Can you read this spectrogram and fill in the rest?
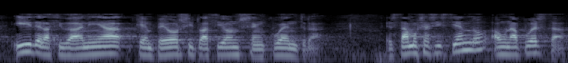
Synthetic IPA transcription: iðe̞laθjuð̞aðaniakeːmpe̞o̞ɾsit̪waθjõ̞nse̞ŋkwẽ̞nt̪ɾa̰ | e̞st̪amo̞sasist̪je̞nd̪o̞ʔa̰unapwe̞st̪a̰

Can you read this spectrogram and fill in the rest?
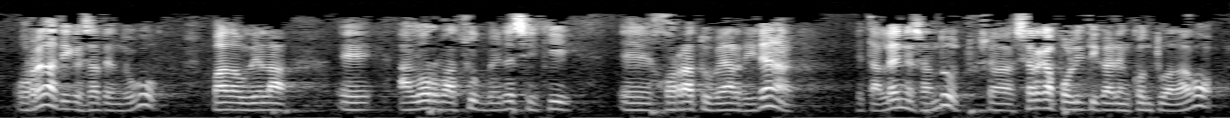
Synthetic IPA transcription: o̞re̞ɣ̞at̪ike̞sat̪e̞nd̪uɣ̞u | bað̞awð̞e̞la | alo̞ɾβat͡suk̚be̞ɾe̞siki | ʝo̞rat̪uβe̞aɾðiɾe̞nak | e̞t̪ale̞ːne̞sand̪ut̪sse̞ɾɣapo̞lit̪ikaɾe̞ŋko̞nt̪uaðaɣ̞o̞

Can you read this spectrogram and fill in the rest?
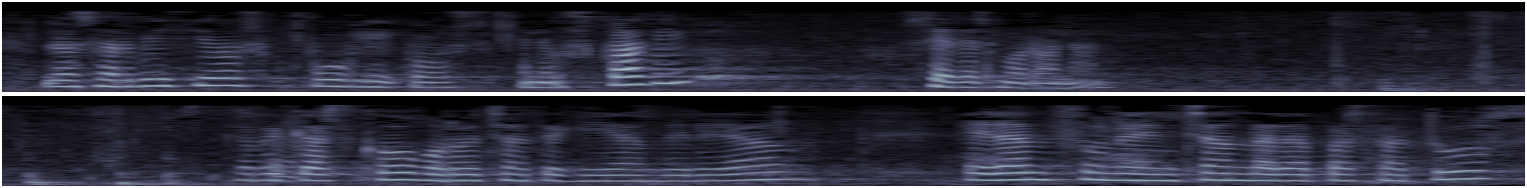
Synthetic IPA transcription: lo̞sːe̞ɾβiθio̞spuβliko̞se̞ne̞wskaði | seðe̞zmo̞ɾona̰n | erikasko̞ɣ̞o̞ro̞t͡ʃat̪e̞ɣiambeɾe̞a | e̞ɾant͡sune̞nt͡ʃand̪aɾapasat̪us

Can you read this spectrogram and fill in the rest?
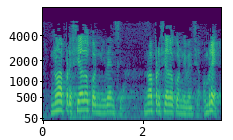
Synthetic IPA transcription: nõŋapɾeθjaðokonːiβẽnθja | nõŋapɾeθjaðokonːiβ̞ẽn̟θja̰ʔõmbɾe

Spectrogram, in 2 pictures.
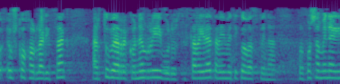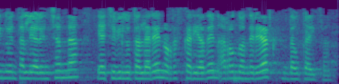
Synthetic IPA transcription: e̞wsko̞ʝawɾlaɾit͡sak | aɾt̪uβ̞e̞are̞ko̞ne̞wriejβuɾuse̞st̪aβajðaet̪aβejmbet̪ikoeβaspe̞na | pɾo̞po̞same̞nae̞ɣ̞ind̪ue̞nt̪ald̪e̞aɾe̞nt͡ʃand̪a | eat͡ʃeβild̪ut̪ald̪e̞aɾe̞no̞ɾð̞e̞skaɾiaðe̞naro̞nd̪o̞and̪eɾe̞akd̪awkait͡sa

